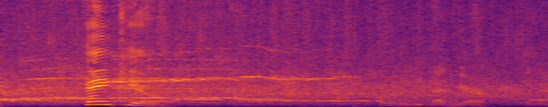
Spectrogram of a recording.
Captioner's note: applause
